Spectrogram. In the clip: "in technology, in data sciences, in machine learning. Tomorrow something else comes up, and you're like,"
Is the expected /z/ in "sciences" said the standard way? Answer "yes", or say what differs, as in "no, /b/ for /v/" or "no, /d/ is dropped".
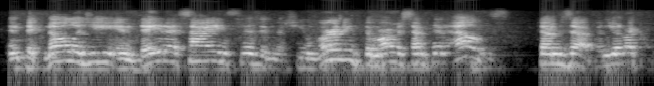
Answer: yes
